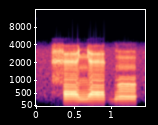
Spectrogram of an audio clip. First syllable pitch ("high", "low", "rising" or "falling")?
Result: low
